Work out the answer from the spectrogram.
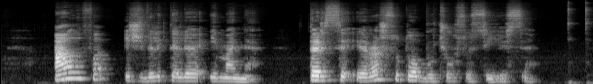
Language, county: Lithuanian, Tauragė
